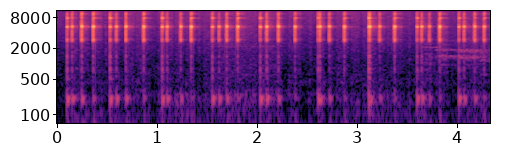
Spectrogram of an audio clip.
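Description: Long nails tap rapidly on the walls of an upright clear glass jar with a black lid, filled with red water beads. The quick clicking taps come in tight bursts, each with a low hollow knock and a brief bright glassy ping that dies away almost at once.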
